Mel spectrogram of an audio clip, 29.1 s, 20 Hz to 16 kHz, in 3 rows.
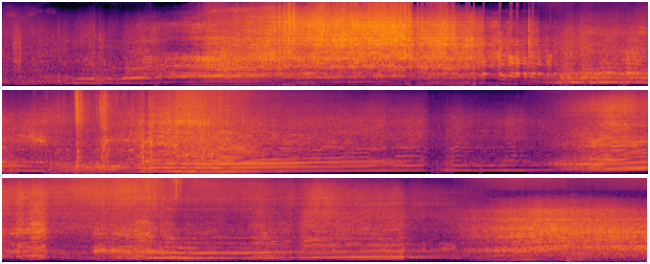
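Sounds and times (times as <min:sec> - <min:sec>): race car engine accelerating: 0:10.6 - 0:25.5.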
